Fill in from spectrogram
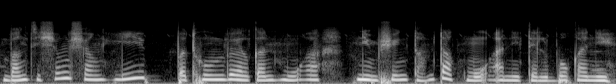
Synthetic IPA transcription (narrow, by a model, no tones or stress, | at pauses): baŋt͡siʃaŋʃaŋɦi | pɐt̪ʰumvɛlkɐnmuʔa | n̥imʂiŋt̪amt̪ak̚muʔanit̪ɛlbɔkʔani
